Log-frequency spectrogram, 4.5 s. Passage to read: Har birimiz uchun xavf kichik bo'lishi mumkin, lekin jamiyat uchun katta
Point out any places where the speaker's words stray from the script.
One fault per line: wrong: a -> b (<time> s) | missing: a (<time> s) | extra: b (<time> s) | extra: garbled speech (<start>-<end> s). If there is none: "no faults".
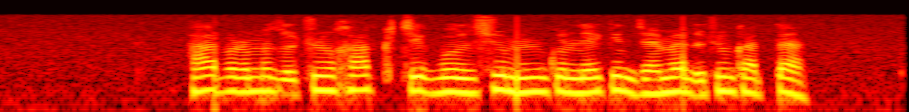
no faults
